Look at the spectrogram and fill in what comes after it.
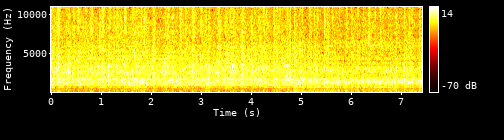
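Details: Polaris 488 two-stroke snowmobile engine after being freed and having its carbs cleaned, including a previously missed jet: steady, even idle with no stumbling or surging, now sounding good.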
